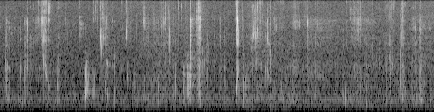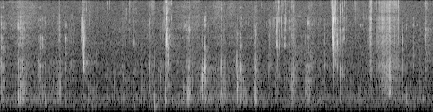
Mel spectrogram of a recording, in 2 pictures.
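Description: Close-miked eating of fried chicken wings: wet chewing, crunching and irregular sharp mouth clicks. The meat is pulled from the bone with the fingers, the bone is sucked, and the fingers are licked.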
